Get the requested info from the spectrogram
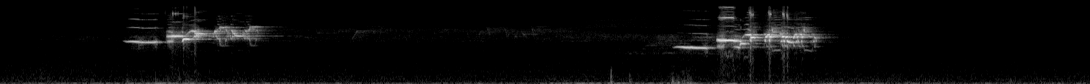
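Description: Hermit thrush singing two flute-like phrases a few seconds apart. Each opens on a clear held note and breaks into a quick tumble of higher notes, and the second phrase starts on a lower opening note than the first.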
